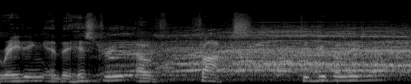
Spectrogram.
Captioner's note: applause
